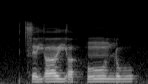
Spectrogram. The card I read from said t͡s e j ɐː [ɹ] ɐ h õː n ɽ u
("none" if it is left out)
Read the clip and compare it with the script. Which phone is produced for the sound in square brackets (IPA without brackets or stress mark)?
j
